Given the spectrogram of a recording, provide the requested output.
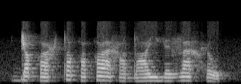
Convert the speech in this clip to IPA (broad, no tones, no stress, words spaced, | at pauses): ɟə qʷæxtˤyqʷa qʷaxɑ dˤəjijɛ vaxħo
